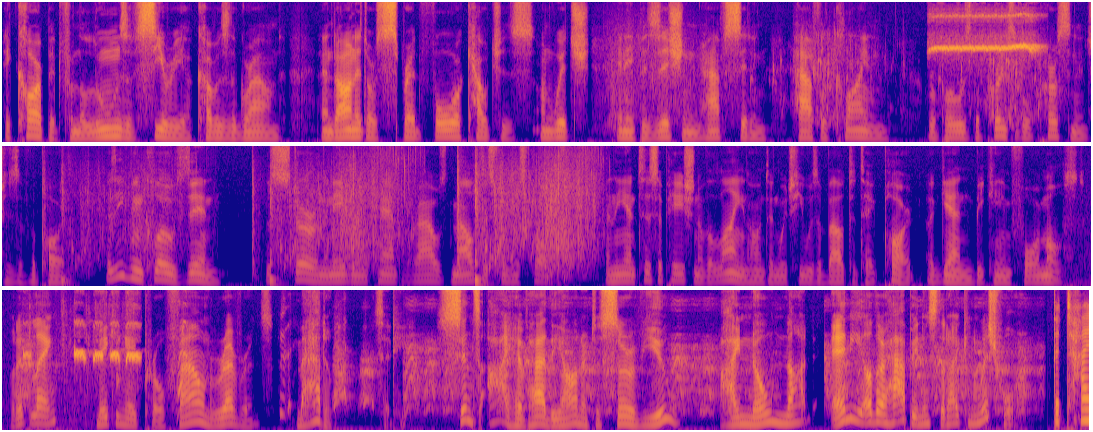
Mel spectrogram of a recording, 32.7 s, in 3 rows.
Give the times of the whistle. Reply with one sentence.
The whistle can be heard from 9.2 to 10.4 s and from 21.9 to 23.2 s.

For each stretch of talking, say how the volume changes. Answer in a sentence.
The talking can be heard from 0.0 to 32.6 s, getting quieter then louder.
